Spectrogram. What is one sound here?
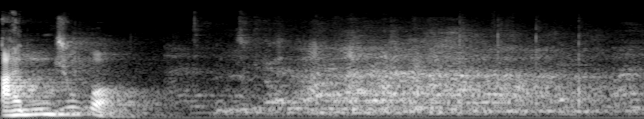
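An audience of older women murmurs and laughs.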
